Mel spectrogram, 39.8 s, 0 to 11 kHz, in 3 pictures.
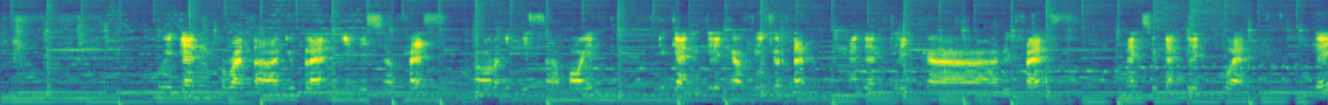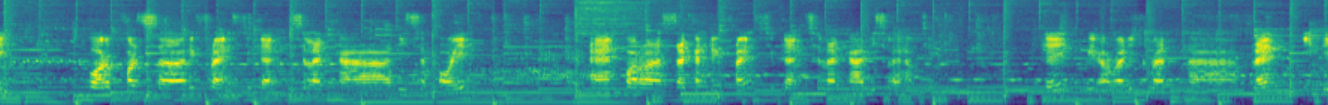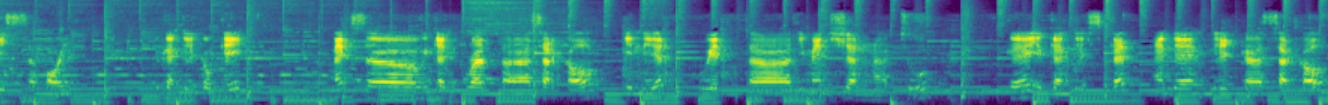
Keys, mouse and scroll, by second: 0.3-2.8 scroll down 1, 7.7 click, 12.5 click, 18.0 click, 22.5 click, 23.5-23.9 scroll down 1, 23.9 scroll up 1, 24.5 middle click, 28.7 click, 37.5 click.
